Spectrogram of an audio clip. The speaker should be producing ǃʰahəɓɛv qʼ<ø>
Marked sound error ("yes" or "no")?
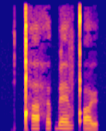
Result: no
